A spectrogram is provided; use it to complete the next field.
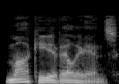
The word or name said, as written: Machiavellians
